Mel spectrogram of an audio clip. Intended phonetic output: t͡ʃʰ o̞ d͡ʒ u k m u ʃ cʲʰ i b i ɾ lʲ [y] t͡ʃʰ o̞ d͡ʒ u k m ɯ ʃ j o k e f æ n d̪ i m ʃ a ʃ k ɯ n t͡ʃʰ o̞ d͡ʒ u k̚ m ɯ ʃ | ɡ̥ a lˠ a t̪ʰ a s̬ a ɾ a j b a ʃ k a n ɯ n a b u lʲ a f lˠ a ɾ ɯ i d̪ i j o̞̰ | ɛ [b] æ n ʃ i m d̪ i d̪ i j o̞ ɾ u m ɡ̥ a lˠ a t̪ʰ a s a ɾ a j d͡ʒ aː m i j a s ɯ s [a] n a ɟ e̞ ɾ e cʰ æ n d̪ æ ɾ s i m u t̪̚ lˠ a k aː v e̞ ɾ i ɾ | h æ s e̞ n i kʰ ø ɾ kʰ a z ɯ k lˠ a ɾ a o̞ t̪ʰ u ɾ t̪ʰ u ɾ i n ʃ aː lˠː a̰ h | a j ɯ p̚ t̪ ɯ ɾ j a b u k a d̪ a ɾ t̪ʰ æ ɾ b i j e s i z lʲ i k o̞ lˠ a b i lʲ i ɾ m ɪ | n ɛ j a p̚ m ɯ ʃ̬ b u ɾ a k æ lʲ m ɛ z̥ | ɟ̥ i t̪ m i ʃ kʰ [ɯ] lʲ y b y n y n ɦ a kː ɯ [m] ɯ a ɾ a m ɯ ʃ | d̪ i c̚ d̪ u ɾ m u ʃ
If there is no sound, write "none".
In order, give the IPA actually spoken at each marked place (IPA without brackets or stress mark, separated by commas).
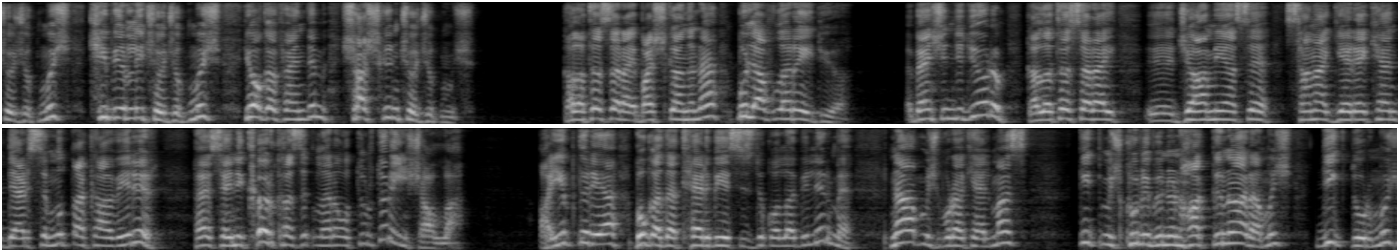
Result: i, b, a, u, n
